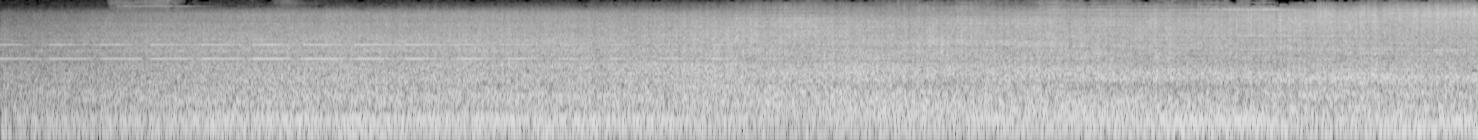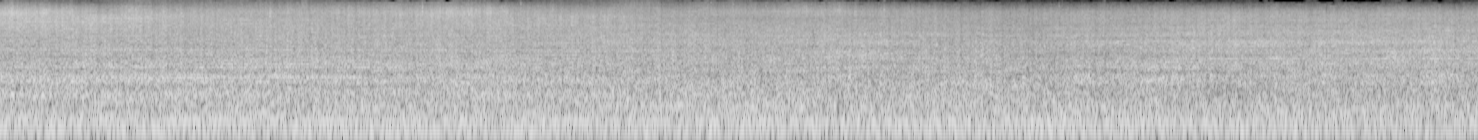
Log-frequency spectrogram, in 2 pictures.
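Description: Freight train passing close by: BNSF diesel locomotives rumble past, growing loud over the first couple of seconds, followed by the steady rolling noise of covered hopper cars on the rails.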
